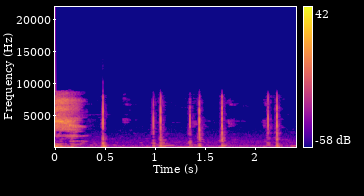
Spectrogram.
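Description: Stylus tapping and clicking on a pen tablet while handwriting: a string of about eight sharp, irregularly spaced clicks.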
